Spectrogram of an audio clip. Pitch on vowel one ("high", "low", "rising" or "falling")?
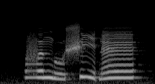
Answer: high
